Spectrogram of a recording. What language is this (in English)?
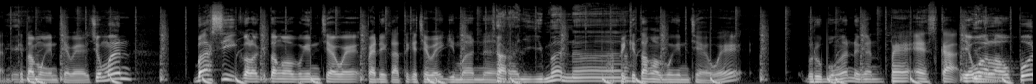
Indonesian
